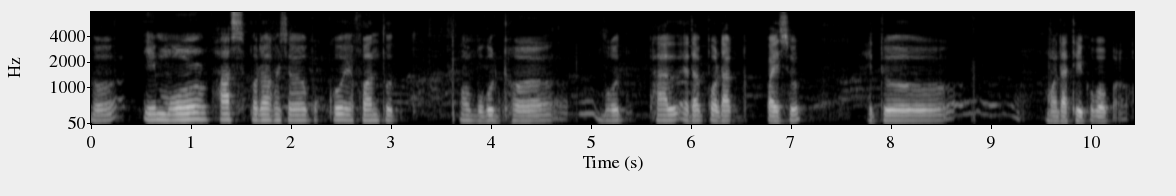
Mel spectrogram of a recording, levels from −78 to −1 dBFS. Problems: none marked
